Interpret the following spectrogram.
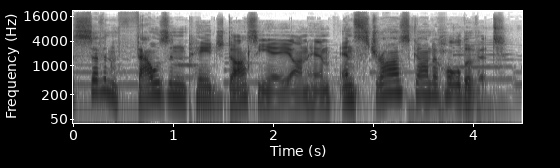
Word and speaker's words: Strauss: One of the enemies he created due to his opposition was Lewis Strauss, and yes, it's pronounced Strauss.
